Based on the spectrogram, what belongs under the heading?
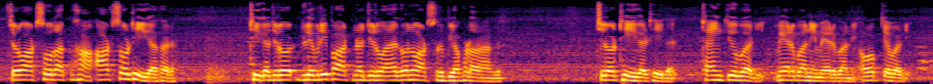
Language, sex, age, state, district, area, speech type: Punjabi, male, 18-30, Punjab, Gurdaspur, urban, spontaneous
